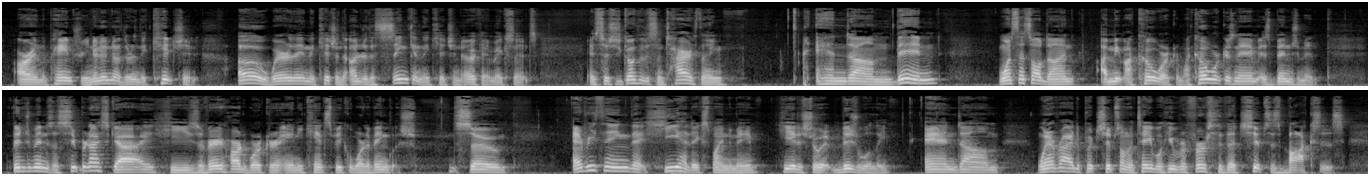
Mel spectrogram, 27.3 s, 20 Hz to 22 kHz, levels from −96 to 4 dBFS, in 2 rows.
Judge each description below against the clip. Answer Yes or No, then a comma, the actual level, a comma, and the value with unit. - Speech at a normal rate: No, fast, 230 wpm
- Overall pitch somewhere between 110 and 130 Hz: Yes, low, 125 Hz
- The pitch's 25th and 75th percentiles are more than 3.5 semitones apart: Yes, average, 4.6 semitones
